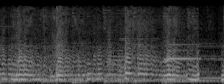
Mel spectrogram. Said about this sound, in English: And so we all know that God sent those flies for a purpose, just to preserve our church, preserve the well-being of the members in our church.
